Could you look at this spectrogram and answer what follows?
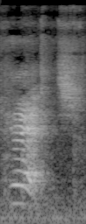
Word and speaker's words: catch: The only difference is TCH has a T in the front, but guess what? That T is silent.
